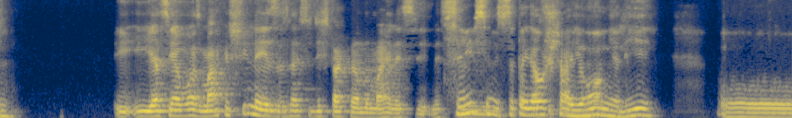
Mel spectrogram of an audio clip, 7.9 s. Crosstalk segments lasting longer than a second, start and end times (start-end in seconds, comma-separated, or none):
4.4-6.0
